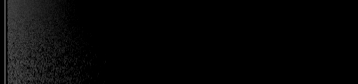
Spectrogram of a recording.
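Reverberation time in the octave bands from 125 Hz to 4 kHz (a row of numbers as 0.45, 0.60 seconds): 2.4, 2.3, 2.4, 2.4, 2.3, 2.1 seconds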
